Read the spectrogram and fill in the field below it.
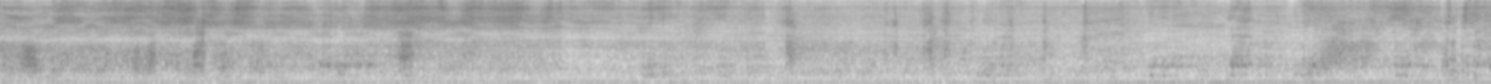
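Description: A powerful steamer blasts a steady, loud hiss of spraying steam across dirty car seatbelts, continuous and close with small surges in intensity and no voices.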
